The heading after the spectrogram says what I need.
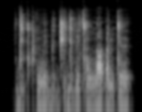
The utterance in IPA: dit pʰĩwebeɡʃeɡ eɓetʼõwnɑ ɠɑnʲtø

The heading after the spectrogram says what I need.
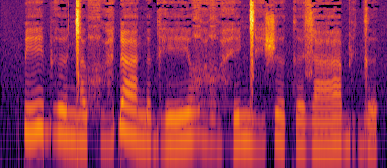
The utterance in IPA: k͡peːbʱəːŋ͡ǀa χʷa̤ ɗaːŋɜɡʱeː ʁʷa̤ʁʷa̤ he ŋ͡ǀe̤ ʃəːkɜzaːbe̤ ɡə

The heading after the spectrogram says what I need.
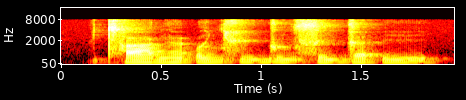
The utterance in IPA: cʰaɡɛ̃ʔʌʎxi ɡɯʎsiɡɛʔi

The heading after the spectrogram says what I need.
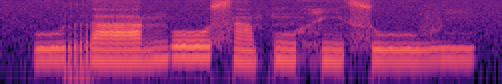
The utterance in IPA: u˨ raː˨ŋoː˦sã˨ pũ˨hĩ˨ suː˨vi˦

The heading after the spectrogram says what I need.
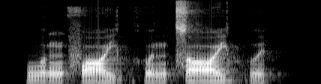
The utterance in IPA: wʊ˨ŋ fɔː˨jkʷʰɐ˨nt͡sɔː˧j kʷɪ˨k̚

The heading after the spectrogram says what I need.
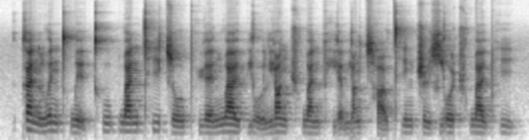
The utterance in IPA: ka˥˨nlwə˥˨nt̪ʰwḛ˨˩ɪ̯ kʰu˦ pwa˦nt̪ʰi˥˨t͡so˨˦ʊ̯ pʰɥɛ˨˦n̪wa˥˨ɪ̯ pjo̰˨˩ʊ̯ ljɑ˥˨ŋʈ͡ʂʰwa˨˦n pʰjɛ̰˨˩mjɑ˦ŋ t͡sʰɑ̰˨˩ʊ̯t̪ʰi˦n ʈ͡ʂɻ̩˨˦ɕjo˥˨ʊ̯ʈ͡ʂʰwa˥˨ɪ̯pʰi˥˨

